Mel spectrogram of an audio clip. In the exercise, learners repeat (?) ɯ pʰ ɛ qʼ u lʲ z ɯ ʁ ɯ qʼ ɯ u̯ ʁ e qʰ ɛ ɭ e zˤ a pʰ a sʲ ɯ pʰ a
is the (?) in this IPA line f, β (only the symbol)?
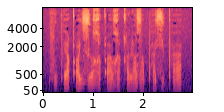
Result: f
